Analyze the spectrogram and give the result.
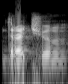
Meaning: fighter, brawler
- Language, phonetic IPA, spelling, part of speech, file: Russian, [drɐˈt͡ɕun], драчун, noun, Ru-драчу́н.ogg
